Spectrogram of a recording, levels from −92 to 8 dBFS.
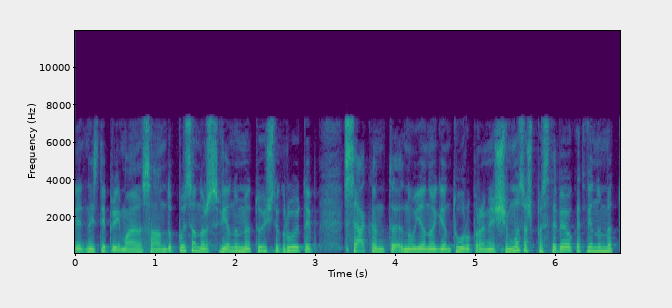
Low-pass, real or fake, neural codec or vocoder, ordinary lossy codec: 7.2 kHz; real; none; AAC, 64 kbps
